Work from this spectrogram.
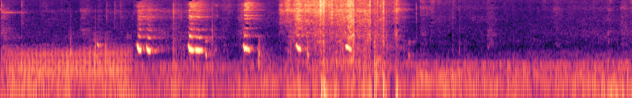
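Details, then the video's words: A cat named Miko meows while kittens play fight around a play tunnel with a hanging ball indoors. Short, chirpy mews rise and fall between two and five seconds, set over a steady low hum and soft household noise. "Cat meowing while kittens play fighting and joking"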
